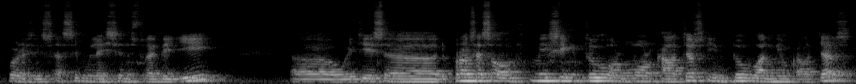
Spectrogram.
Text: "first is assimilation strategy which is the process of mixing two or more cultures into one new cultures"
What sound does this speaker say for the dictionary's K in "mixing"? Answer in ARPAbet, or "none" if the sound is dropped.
none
